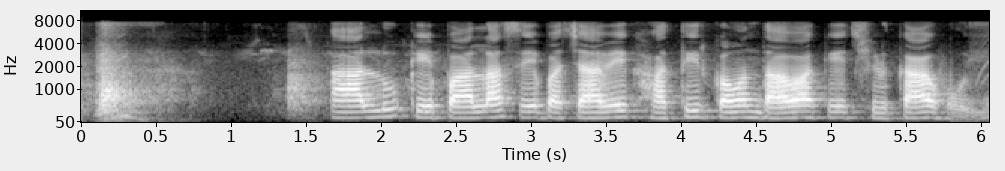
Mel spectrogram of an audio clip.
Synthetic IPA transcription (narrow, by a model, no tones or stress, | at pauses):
aːlukepaːlasebət͡ʃaːwekʰaːt̪iɾkɔːnd̪aːʋaket͡ʃʰɪɽkaːwɦo̰ːḭ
